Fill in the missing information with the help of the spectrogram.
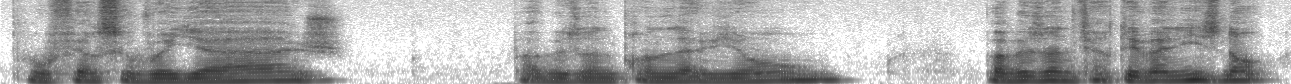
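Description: Male storyteller for a hypnotic children's story; gravelly, husky, calm and guiding. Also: medium pitch, takes it slowly. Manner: soft, calm, guiding, speaks directly to the child.

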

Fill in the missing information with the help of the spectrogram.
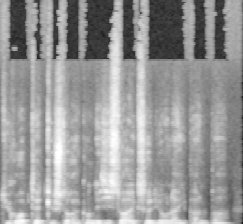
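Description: A man telling a calm, hypnotic story for children, softly guiding the listener. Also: mid-range voice, fast, vocal fry, breathy edge. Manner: soft, calm, guiding, speaks directly to the child.

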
